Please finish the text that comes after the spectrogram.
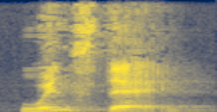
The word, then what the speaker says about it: Wednesday: Monday, Tuesday, Wednesday, Wednesday, D silent.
